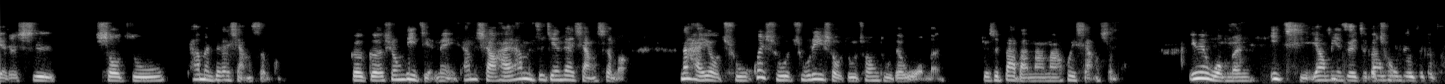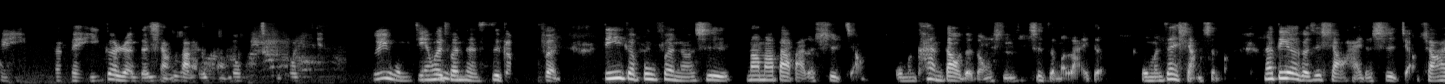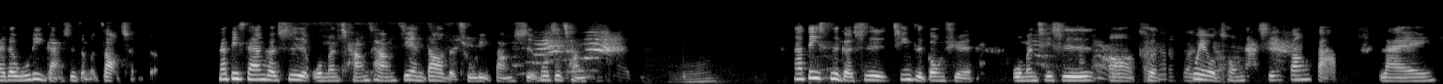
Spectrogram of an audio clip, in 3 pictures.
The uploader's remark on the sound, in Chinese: 此為線上課程錄音檔！講座錄音。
